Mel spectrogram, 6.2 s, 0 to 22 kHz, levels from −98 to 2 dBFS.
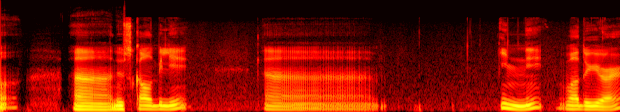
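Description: An input switched to a poorer device at 1.24 s, and the change lasts to the end of the clip. With no gap at the switch, the speech abruptly turns duller and quieter, dropping by around 10 dB, and nothing remains above 11.4 kHz. A new background noise appears, roughly 35 dB below the speech. The likely cause is the system moving to a different, narrower-band microphone mid-recording, one with its own tone, level and noise floor.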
